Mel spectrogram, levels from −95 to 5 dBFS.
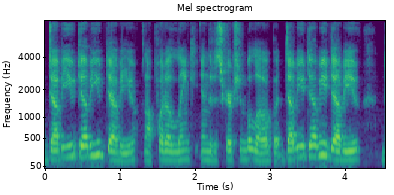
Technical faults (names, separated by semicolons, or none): resampler restarted on every block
